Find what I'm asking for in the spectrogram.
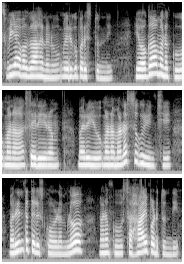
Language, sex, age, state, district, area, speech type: Telugu, female, 18-30, Andhra Pradesh, Konaseema, rural, spontaneous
